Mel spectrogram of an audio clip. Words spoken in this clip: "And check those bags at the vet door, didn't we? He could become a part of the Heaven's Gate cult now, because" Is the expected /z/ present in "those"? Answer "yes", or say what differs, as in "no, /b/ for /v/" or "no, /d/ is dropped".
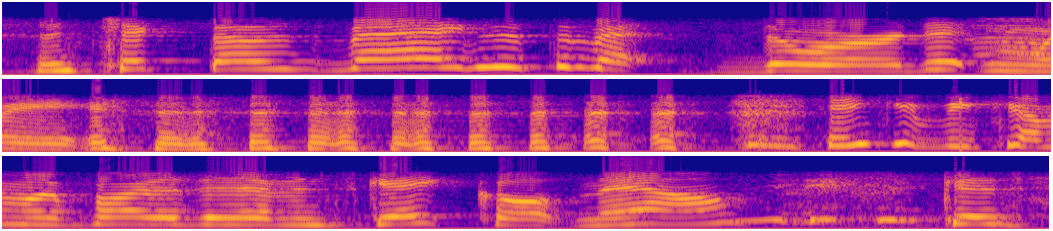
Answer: yes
